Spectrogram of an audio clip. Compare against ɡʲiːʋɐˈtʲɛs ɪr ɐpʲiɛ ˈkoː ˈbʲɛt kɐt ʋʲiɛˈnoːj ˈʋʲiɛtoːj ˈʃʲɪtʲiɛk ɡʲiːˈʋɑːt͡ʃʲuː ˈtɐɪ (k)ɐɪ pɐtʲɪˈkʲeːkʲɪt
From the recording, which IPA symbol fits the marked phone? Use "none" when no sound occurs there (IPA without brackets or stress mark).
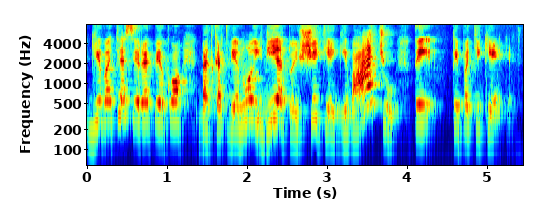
t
